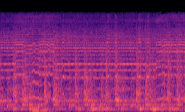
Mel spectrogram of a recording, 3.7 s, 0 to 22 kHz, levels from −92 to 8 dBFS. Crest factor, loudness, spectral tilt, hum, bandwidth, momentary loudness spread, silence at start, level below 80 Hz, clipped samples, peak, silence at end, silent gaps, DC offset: 12 dB; -23 LUFS; -3.5 dB/octave; none; 14 kHz; 1 LU; 0 s; -42 dBFS; under 0.1%; -12 dBFS; 0 s; none; under 0.1%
